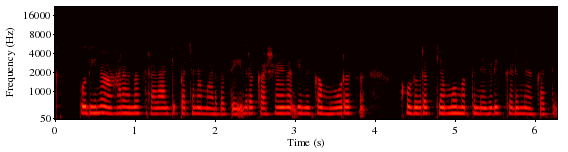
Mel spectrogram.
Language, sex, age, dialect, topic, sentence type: Kannada, female, 25-30, Dharwad Kannada, agriculture, statement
